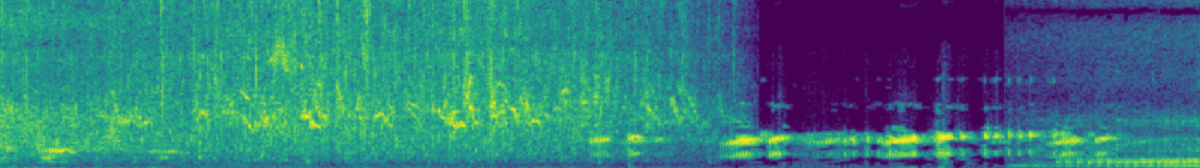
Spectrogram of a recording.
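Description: Frogs croaking: a run of short, repeated calls. About seven seconds in, a koala's low bellow starts.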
